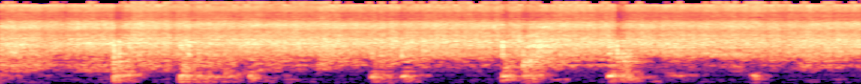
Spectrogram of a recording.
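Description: Bitter gourd fries in a pan for a Bengali charchari, giving a steady close sizzle broken by repeated scraping stirs, with no talking.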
